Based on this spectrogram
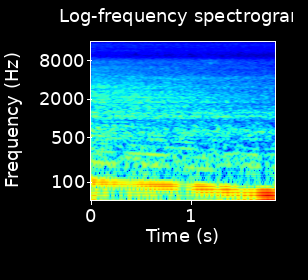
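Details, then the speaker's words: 2016 Ford Fiesta SE started after valve cover gasket replacement: steady even low rumble, no ticking or knocking; no leaks, no weird noises, idling cleanly. "Okay, there we go. No leaks. Sounds good. No weird noises, nothing, which there shouldn't be."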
